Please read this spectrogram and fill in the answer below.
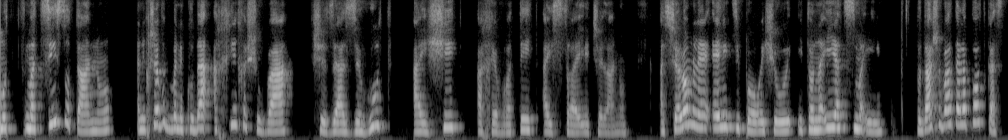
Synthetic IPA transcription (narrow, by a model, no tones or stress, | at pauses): mat͡siso̞tanu | aniχo̞ʃe̞vet̚bene̞kudaaχiχaʃuva | ʃe̞zeazeɦut | aiʃit | aχe̞vʁatitaisʁae̞litʃe̞lanu | ʔazʃalo̞mle̞ʔelit͡sipo̞ʁiʃuito̞naʔiat͡smaʔi | to̞daʃebatalapo̞dkast̚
